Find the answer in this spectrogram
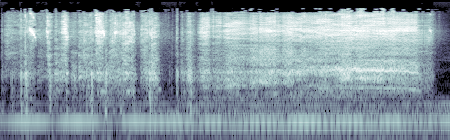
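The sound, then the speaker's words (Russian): Late at night, someone scratches at the door of a ship's cabin: a few quick, uneven strokes build into a sustained, harsh raspy scraping that then cuts off abruptly, over a steady low hum. No one speaks. “Несколько раз в неделю, глубокой ночью, я просыпался от того, что кто-то скребется в дверь моей каюты.”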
